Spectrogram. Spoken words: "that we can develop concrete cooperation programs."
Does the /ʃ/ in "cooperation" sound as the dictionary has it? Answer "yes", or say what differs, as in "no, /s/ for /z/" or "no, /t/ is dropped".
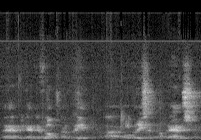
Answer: no, /s/ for /ʃ/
